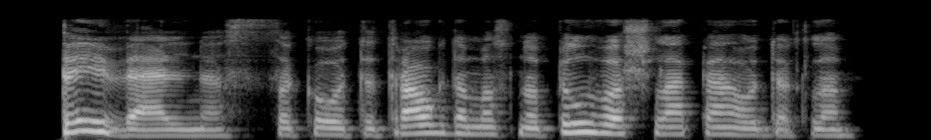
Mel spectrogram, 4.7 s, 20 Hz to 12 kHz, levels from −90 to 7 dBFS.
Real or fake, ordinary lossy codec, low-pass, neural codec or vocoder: real; Opus, 64 kbps; 7.2 kHz; none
